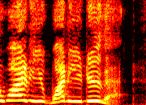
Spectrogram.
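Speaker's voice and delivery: high, fast mock question; high mocking quote. Host mimics listeners asking why he records ahead, high and fast. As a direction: squeak it out quickly, mocking the askers. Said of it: "some people have asked".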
